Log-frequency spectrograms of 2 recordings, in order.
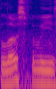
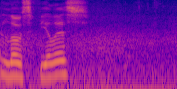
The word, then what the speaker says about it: Los Feliz: Did I say Los Feliz? Because that's how people in California pronounce it, and I generally default to Los Feliz.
